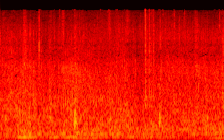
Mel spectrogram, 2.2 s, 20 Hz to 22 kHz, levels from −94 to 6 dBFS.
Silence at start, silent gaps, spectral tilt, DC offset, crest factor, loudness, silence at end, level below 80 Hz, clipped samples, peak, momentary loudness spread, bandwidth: 0 s; none; -3 dB/octave; under 0.1%; 20 dB; -35 LUFS; 0 s; -62 dBFS; under 0.1%; -14 dBFS; 2 LU; 17 kHz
